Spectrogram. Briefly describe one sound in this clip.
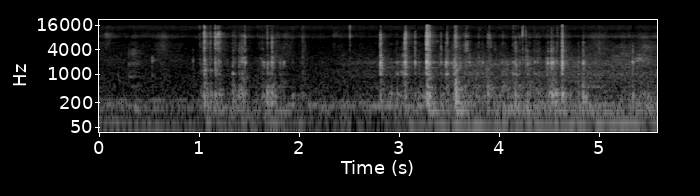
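Metal parts of a fishing reel click and rattle as it is handled.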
